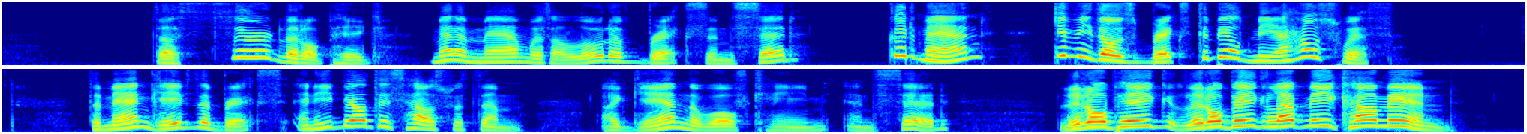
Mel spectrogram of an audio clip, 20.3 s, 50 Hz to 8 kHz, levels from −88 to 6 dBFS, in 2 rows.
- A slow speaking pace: No, average, 155 wpm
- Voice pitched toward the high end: No, medium, 180 Hz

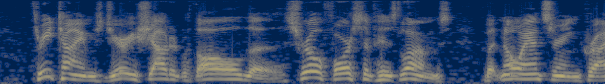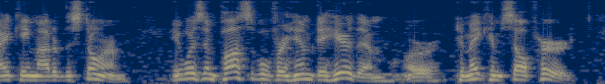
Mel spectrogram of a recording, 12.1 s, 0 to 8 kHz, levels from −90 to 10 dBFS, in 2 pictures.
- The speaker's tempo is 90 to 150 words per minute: No, average, 170 wpm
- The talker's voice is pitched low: No, medium, 165 Hz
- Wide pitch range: No, average, 4.2 semitones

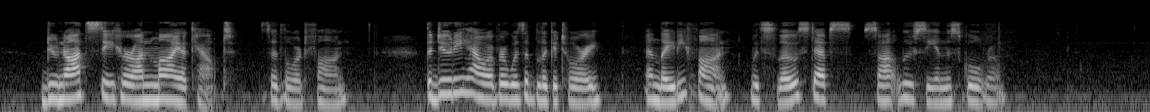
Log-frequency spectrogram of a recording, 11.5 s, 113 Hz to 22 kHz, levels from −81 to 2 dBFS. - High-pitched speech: Yes, high, 205 Hz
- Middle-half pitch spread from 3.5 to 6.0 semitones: No, narrow, 2.5 semitones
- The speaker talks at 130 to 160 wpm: Yes, average, 140 wpm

